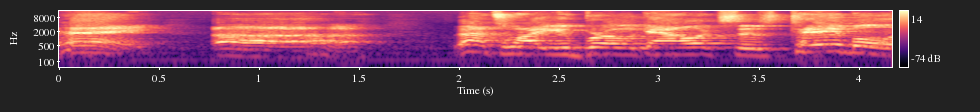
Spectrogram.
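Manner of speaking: put-on slow, slurred, very drunk voice. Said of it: "in the most intoxicated way ever".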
